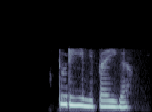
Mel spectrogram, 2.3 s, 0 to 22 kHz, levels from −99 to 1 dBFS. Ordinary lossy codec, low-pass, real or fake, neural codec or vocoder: AAC, 32 kbps; 3.6 kHz; real; none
